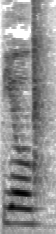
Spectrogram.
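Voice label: "pio", Spanish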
